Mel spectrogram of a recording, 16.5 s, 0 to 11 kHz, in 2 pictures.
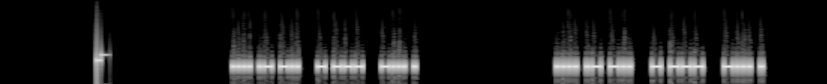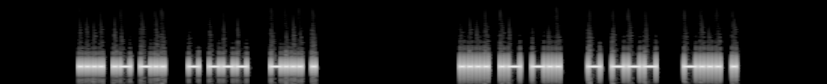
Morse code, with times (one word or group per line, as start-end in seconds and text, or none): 2.4-3.0 HAD
3.2-3.7 TO
3.9-4.2 BE
5.6-6.3 HAD
6.6-7.1 TO
7.3-7.7 BE
9.1-10.0 HAD
10.2-10.8 TO
11.0-11.5 BE
12.9-13.9 HAD
14.2-14.9 TO
15.1-15.7 BE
